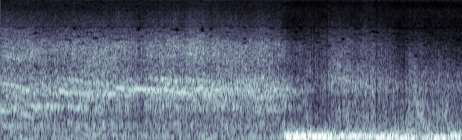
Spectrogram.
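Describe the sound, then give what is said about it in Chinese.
A burst of gunfire in a staged guerrilla battle scene against bandit troops: a rough, noisy crackling wash that turns into a heavier, booming rumble with more low-end weight about midway through. “随着游击队的一阵枪声，匪军大乱。”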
